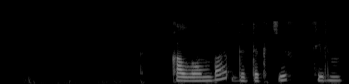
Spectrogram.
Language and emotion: Russian, neutral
